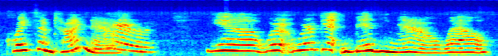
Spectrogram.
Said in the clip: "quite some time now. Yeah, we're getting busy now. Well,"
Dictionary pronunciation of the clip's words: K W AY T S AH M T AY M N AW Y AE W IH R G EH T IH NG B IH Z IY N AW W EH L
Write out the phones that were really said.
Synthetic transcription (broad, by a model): K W AY T S AH M T AY M N AW Y AE W IH R G EH T IH NG B IH Z IY N AW W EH L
